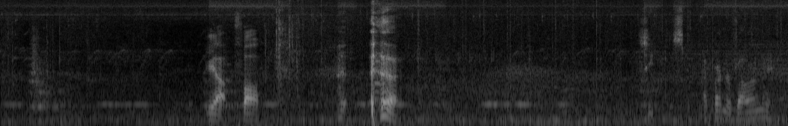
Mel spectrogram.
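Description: Footsteps clank on the rungs of a metal ladder.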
